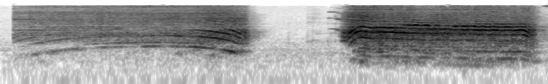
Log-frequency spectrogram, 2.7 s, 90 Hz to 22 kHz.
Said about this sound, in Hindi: तो यहाँ पे हमारे पास JPT की ये 21 वोल्ट की ड्रिल मशीन है।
